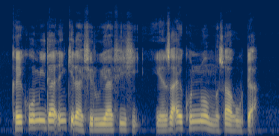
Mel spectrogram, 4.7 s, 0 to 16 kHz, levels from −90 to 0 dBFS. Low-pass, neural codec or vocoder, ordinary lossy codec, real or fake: 14.4 kHz; none; MP3, 96 kbps; real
